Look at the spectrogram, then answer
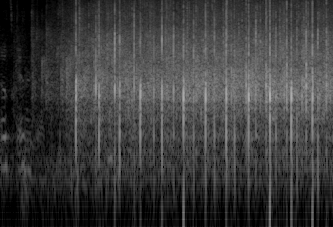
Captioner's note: audience applauds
